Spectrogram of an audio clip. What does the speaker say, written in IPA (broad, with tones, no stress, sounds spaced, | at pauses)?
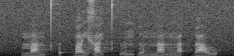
m a˨˩ n t̪ʰ ə˨˩ t̚ ɓ a˨˦ j ɣ a̰˧˨ j t̪ʰ ɨ˧ n ɗ ə˧˩ m n a˧˩ n ŋ a˨˩ t̚ ɗ a˨˦ w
